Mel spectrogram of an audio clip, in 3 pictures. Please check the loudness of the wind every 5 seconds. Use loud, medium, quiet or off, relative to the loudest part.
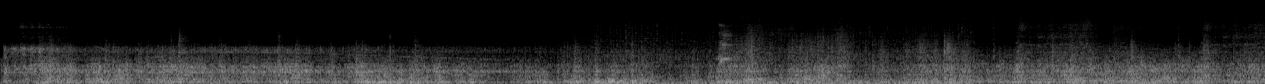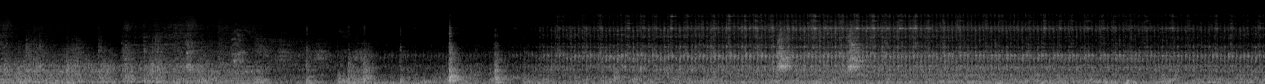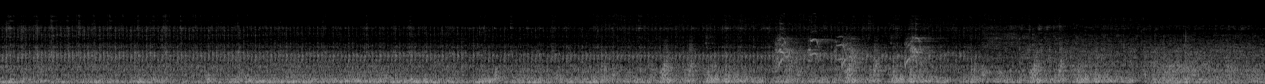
loud, loud, loud, medium, medium, loud, loud, loud.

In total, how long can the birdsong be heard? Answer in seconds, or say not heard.
not heard.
